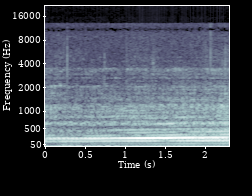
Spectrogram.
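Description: A taxi car drives away fast, its engine giving a steady, loud low drone with a strong humming tone that holds throughout and swells slightly in loudness.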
